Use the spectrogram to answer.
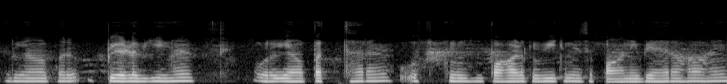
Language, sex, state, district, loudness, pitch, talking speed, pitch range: Hindi, male, Bihar, Darbhanga, -19 LUFS, 145 Hz, 165 wpm, 140-150 Hz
